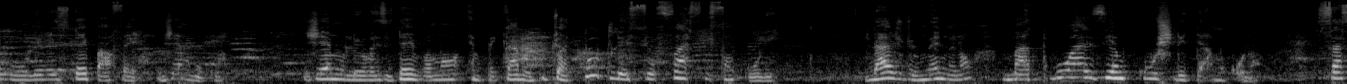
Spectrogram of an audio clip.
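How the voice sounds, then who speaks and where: Higher-pitched woman, noisy recording. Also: darkish tone. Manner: repeats words and phrases often. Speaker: sewing tutorial host. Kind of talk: casual spoken demonstration.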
